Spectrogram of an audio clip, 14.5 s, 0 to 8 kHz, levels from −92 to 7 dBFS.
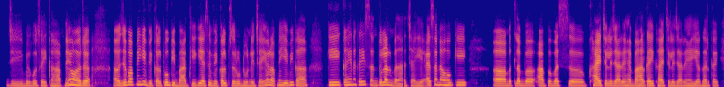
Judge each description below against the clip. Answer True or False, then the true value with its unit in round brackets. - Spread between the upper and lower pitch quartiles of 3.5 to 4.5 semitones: True (4.0 semitones)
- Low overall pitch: False (185 Hz)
